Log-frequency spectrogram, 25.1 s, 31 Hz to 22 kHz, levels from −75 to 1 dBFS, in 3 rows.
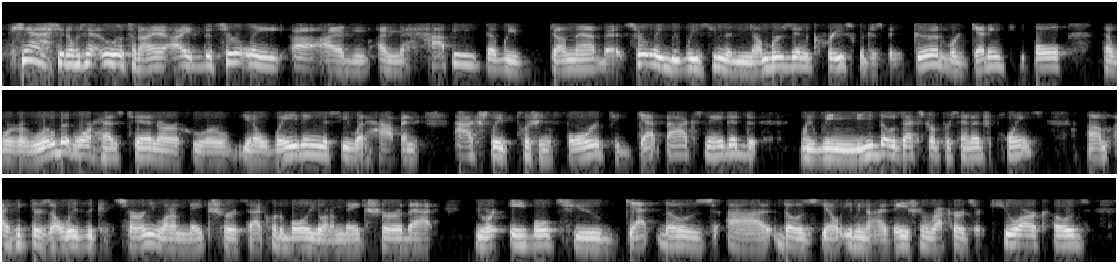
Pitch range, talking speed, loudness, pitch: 110-155 Hz, 225 wpm, -18 LUFS, 125 Hz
